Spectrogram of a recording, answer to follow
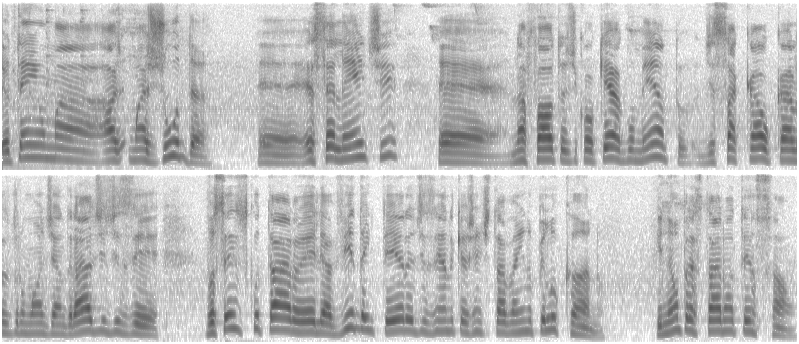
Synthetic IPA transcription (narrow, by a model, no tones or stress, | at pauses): ewt̪ẽɲʊũmɐũmɐaʒud̪ɐ | ɛeselẽnt͡ʃɪ | ɛnɐfawt̪ɐd͡ʒɪkwawkɛɾaɾɡumẽnt̪ʊd͡ʒɪsakaʊkaɾlʊzd̪ɾumɐ̃d͡ʒɪɐ̃nd̪ɾad͡ʒɪd͡ʒizeɾ | vosejziskut̪aɾɐ̃w̃elɪɐvid̪ɐĩt̪eɾɐd͡ʒizẽnd̪ʊkɪaʒẽnt͡ʃɪ̥st̪avɐĩnd̪ʊpelʊkɐ̃nʊ̰ | ɪnɐ̃w̃pɾest̪aɾɐ̃w̃at̪ẽsɐ̃w̃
